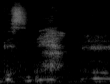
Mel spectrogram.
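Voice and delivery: a hushed whisper. Retold or imitated. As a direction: breathe the words out unvoiced. Quoting Invul's line.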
